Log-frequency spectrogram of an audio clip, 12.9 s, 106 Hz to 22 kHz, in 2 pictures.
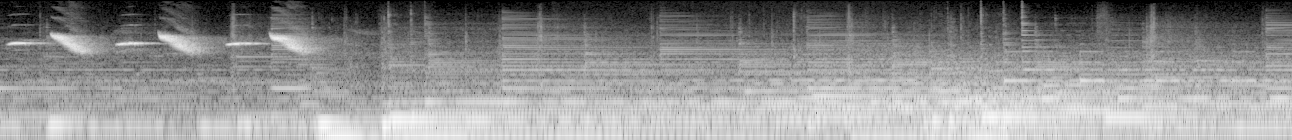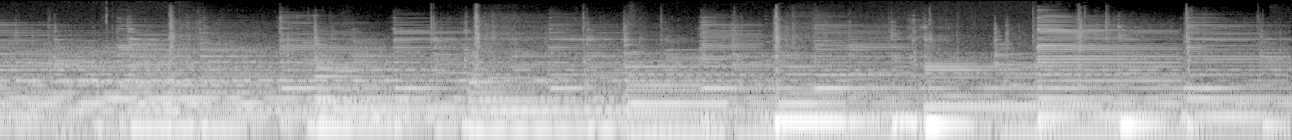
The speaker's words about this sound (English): Outside, a bird is singing 2 repeating notes, like a siren.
